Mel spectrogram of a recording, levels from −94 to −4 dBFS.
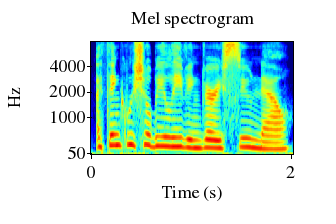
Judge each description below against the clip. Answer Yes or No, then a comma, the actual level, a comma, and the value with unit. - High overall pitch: Yes, high, 220 Hz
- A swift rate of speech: Yes, fast, 265 wpm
